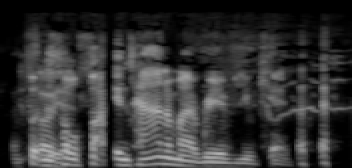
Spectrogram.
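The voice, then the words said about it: Put-on Boston accent. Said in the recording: “why are you talking like that? ... Where did that Boston accent come from?”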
